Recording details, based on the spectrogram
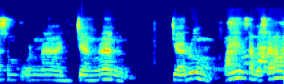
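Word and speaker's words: Sampoerna: Sempoirna dibaca sempurna, jangan, jarum.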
